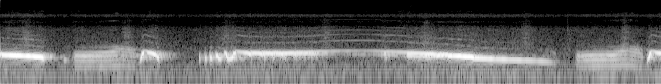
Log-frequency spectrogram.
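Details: Pelung turtle dove delivering its long call for training other birds: a short falling coo, a rich burry note, then a long smooth tone rising slightly and sliding down over about three seconds before another burry coo.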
